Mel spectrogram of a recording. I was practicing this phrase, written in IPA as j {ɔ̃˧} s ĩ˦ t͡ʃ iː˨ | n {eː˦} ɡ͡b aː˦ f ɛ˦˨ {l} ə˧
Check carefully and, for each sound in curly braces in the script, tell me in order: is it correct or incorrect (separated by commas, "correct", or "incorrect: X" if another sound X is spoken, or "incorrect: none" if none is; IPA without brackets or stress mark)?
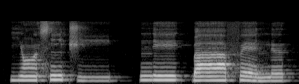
correct, correct, incorrect: n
